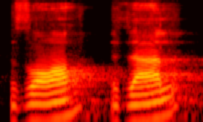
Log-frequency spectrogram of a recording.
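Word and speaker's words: ذ: আগা সামনের উপরের দুই দাতের আকার সঙ্গে লাগাইয়া জাল সা অর্থাৎ জিহ্বার আগা সামনের উপরের যে দুই দাঁত আছে দুই দাঁতের আগার সঙ্গে লাগাইয়া জ জাল সা উচ্চারণ করিতে হবে।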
